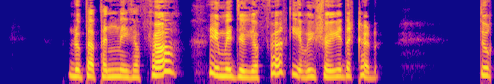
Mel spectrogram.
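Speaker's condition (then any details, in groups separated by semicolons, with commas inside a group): Profound congenital deafness; accent from deafness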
